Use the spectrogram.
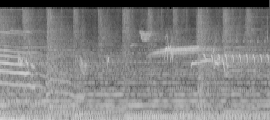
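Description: A cat meows in a high, wavering, drawn-out call, repeated a few times close and loud, with chirpy tones and a music bed in an animated children's story.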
